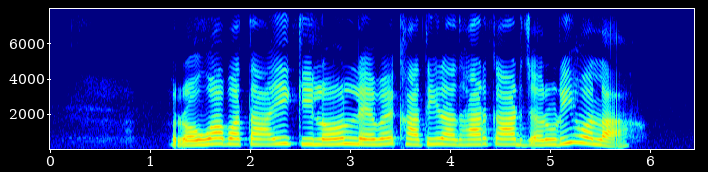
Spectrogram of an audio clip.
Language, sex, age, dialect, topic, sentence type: Magahi, female, 25-30, Southern, banking, question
